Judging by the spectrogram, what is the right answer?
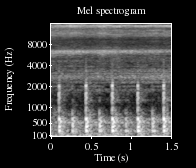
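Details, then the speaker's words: Renault Kwid 3-cylinder engine with head removed: sharp metallic clacks about three times a second as the pistons rock in the bores; all pistons have excess skirt clearance, piston slap, probably from the engine overheating and the pistons expanding. "Imagina isso aqui em alta rotação. Olha o barulho que faz. Provavelmente esse motor aqueceu, né? E dilatou aí os pistões."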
